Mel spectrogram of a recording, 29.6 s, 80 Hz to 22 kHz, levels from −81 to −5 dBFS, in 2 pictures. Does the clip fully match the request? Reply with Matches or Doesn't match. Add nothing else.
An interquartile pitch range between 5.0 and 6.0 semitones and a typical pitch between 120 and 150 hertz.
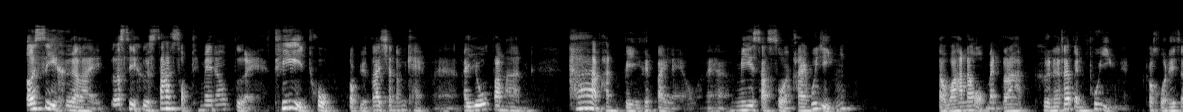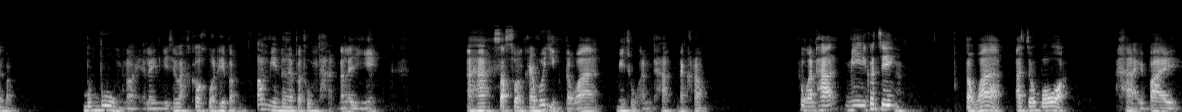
Doesn't match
